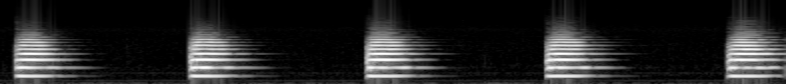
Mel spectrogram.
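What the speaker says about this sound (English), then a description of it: "On the trumpet, it would sound something like this." Five short, clipped trumpet notes on one pitch, evenly spaced with silence between each, bright and close with no voices.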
